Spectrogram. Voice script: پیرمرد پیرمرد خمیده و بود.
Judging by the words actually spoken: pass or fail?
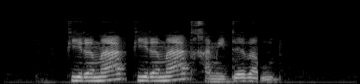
pass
